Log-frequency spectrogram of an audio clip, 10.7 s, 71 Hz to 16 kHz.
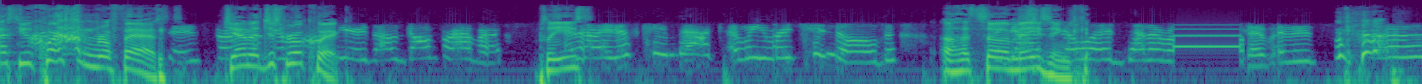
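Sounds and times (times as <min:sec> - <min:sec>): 
caller's voice over the phone: 0:00.0 - 0:10.6
steady electronic telephone-line beep: 0:08.8 - 0:09.4.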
